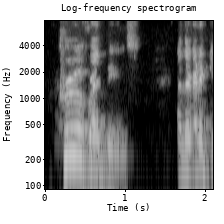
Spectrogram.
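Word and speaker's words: Krewe: right now go to the Google the Crew of Red Beans. Crew, spelled with a K, K-R-E-W-E, red beans.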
